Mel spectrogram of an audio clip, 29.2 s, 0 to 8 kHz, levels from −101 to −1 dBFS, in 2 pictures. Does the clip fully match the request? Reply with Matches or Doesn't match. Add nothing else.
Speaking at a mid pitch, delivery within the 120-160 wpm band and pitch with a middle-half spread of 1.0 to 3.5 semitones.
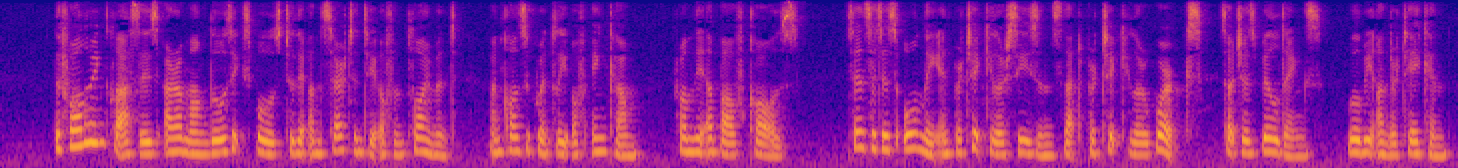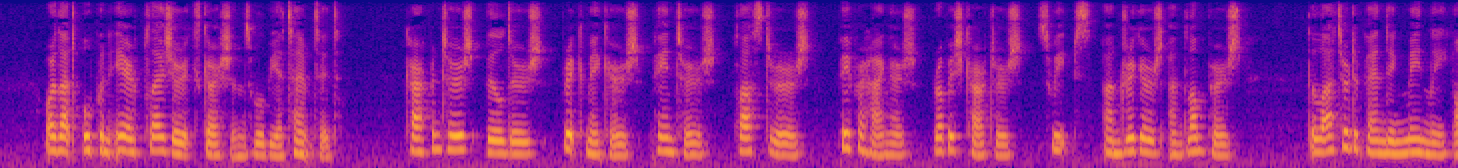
Doesn't match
